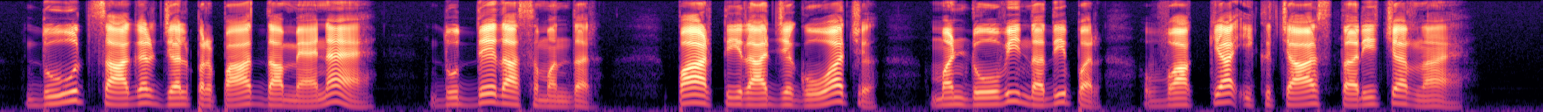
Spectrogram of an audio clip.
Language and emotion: Dogri, neutral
